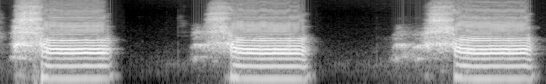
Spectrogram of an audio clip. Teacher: এরপরের অক্ষরটি হলো হা, অর্থাৎ হা উচ্চারণ করতে হয় হলকের অর্থাৎ কণ্ঠনালীর মাঝখান থেকে। কণ্ঠনালীর মাঝখান থেকে হা উচ্চারণ হবে। যেমন আমরা উচ্চারণ করি হা, একটু চিপায়, একটু চিপিয়ে উচ্চারণটা করতে হবে।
